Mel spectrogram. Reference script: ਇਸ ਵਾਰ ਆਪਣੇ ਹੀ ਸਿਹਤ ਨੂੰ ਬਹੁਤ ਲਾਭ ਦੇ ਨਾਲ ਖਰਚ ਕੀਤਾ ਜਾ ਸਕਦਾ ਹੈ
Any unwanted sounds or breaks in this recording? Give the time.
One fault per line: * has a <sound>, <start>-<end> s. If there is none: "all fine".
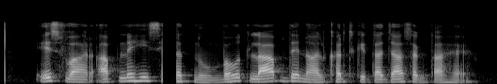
* has a dropout, 1.6-1.8 s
